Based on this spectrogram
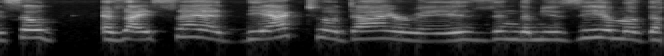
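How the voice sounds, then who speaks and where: A woman talks at a fairly slow pace with a Portuguese accent. Her pitch is fairly high. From Brazil. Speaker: author. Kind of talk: interview Q&A. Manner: halting.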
